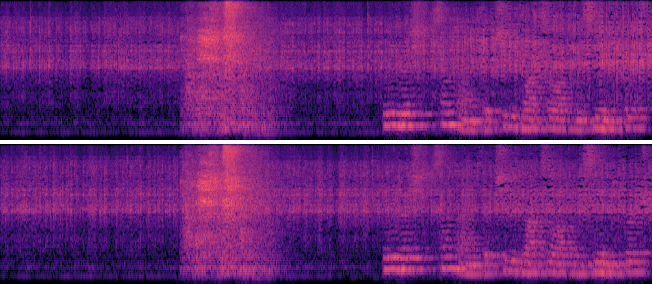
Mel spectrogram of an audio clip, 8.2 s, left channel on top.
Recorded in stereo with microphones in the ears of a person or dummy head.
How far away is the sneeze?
About 2.0 m.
